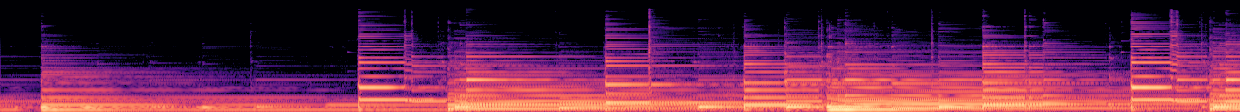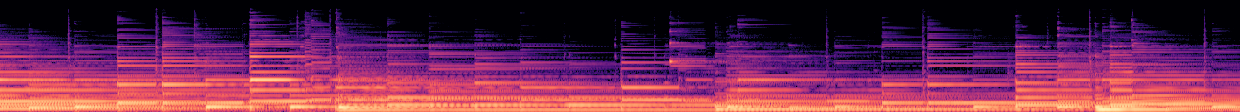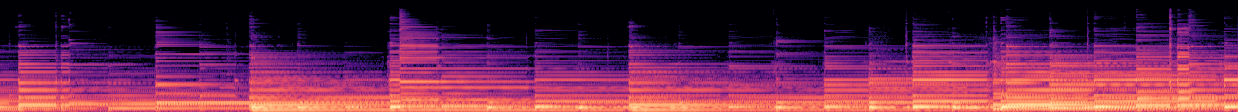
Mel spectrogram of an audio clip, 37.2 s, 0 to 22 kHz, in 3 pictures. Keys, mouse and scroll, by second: 0.8 Tab, 1.8 KP_7, 2.9-4.1 drag, 4.7 click, 5.6-8.7 drag, 10.0 click, 11.2 Tab, 11.7 Tab, 12.4 r, 12.7 x, 13.3 9, 13.5 0, 14.0 click, 14.6 KP_1, 18.4 ctrl+a, 20.8-22.5 typing, 22.9 click, 23.2-24.0 middle drag, 24.0 Tab, 25.0 a, 25.4 r, 25.7 y, 28.1 click, 28.4-30.2 middle drag, 30.2 r, 30.5 y, 31.7 click, 31.9 Tab, 32.7-33.9 drag, 34.8 click, 36.7-37.1 drag.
